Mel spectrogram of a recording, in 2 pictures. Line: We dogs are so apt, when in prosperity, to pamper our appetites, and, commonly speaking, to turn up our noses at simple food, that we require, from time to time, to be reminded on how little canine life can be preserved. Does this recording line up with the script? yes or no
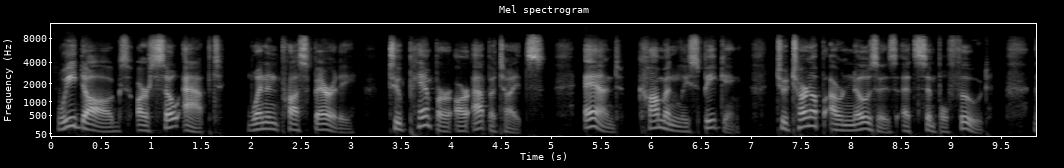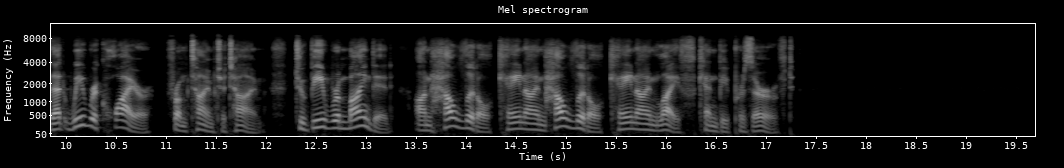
no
